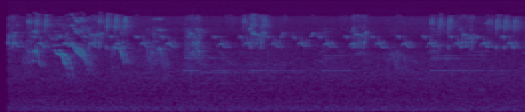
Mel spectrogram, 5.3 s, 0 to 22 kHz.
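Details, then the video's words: Several common mynas calling in the morning on 3 March 2023: a jumble of chattering, whistled and squeaky notes over a steady low background rumble. "Mynah birds calling"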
